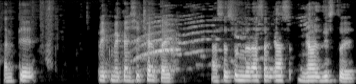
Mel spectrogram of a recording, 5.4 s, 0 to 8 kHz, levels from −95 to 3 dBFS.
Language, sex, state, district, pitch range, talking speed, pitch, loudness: Marathi, male, Maharashtra, Pune, 140-155 Hz, 110 wpm, 145 Hz, -19 LUFS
